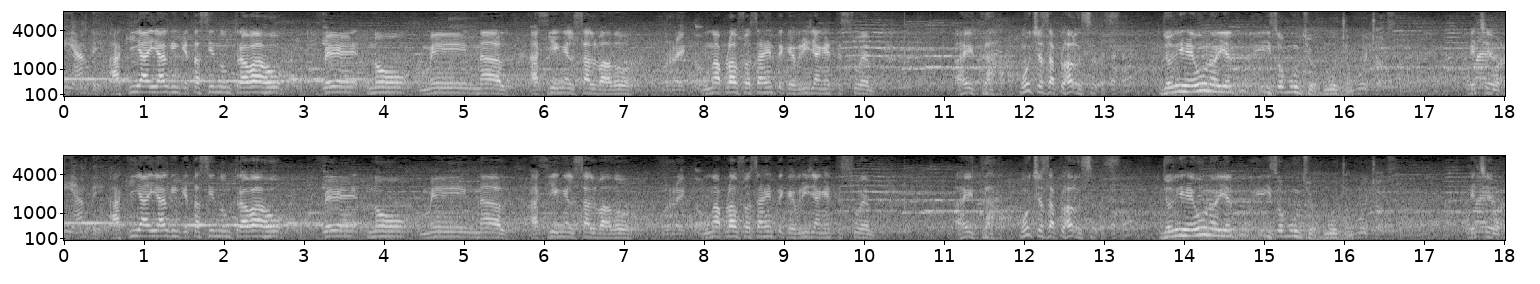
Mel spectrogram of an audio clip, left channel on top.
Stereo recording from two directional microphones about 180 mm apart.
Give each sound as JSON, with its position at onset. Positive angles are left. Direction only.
{"t": 0.6, "sound": "a man's voice", "side_deg": 10}
{"t": 8.1, "sound": "a man's voice", "side_deg": 10}
{"t": 11.1, "sound": "a man's voice", "side_deg": 10}
{"t": 13.7, "sound": "a man's voice", "side_deg": 10}
{"t": 17.6, "sound": "a man's voice", "side_deg": 10}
